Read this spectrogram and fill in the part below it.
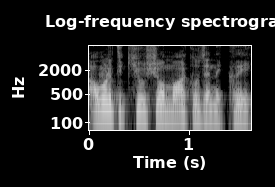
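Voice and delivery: ordinary talk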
